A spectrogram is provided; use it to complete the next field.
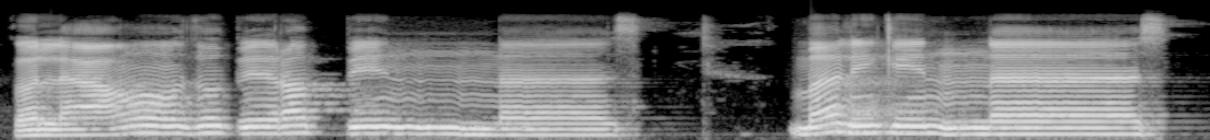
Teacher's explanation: karena di sini ada nun tasdid, jadi membacanya sedikit ditekan.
